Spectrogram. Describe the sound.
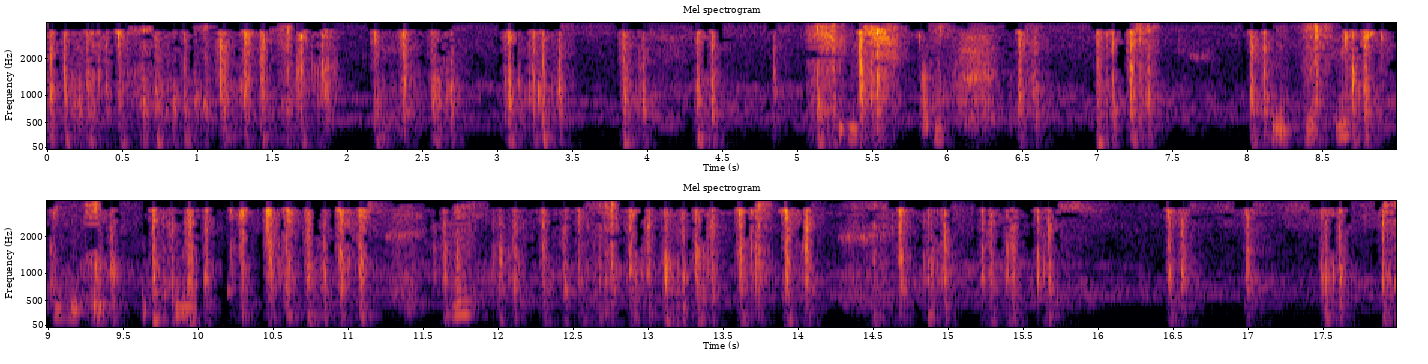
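Typing on a computer keyboard: irregular bursts of clicking keystrokes with short pauses between runs, sometimes fast and dense, sometimes sparse.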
